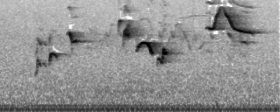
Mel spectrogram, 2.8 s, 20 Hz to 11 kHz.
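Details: Gray Catbird singing in Beverly Swamp, Flamborough, Ontario, Canada, on the summer solstice of 2024, following a cardinal: a quick series of varied warbled phrases, some rising, some slurred downward, over a low background hum.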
